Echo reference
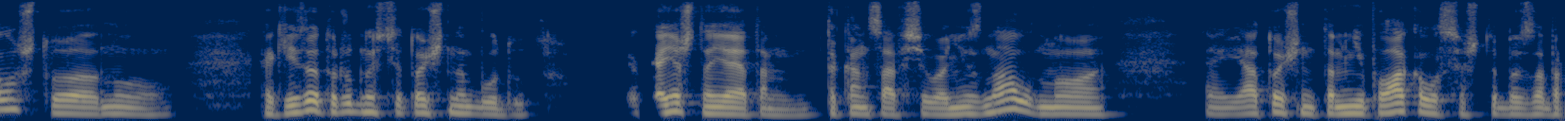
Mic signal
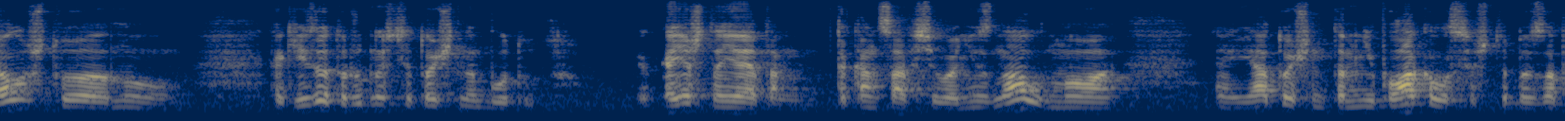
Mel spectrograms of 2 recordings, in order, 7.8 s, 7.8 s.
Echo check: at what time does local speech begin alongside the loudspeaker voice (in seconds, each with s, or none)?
none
